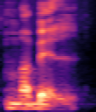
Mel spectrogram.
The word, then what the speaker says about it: Mabel: And one of the most popular and beautiful names in Spanish is Mabel, but of course, it's a very different pronunciation. It's Mabel, right?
